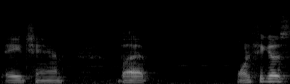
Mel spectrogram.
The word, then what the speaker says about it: Etienne: out, that's gone viral, of it's actually pronounced Achan.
